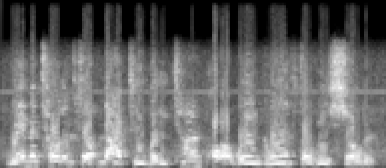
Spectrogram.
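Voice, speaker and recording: A woman, an author reading from a novel in an expressive, dramatic audiobook style with emphatic storytelling. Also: on the low side, fairly quick. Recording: dull lo-fi recording with background noise.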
